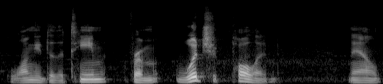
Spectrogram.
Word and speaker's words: Łódź: And it is the hammer belonging to the team from Łódź, Poland. Now, that is spelled l o d z, but it is pronounced Łódź.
